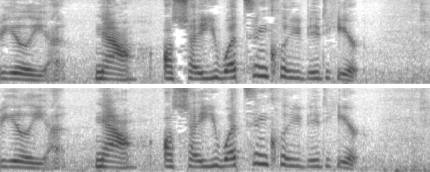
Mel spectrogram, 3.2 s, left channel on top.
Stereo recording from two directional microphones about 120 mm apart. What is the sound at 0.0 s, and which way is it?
A woman's voice, 5° left (ahead or behind).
